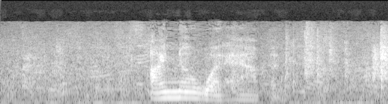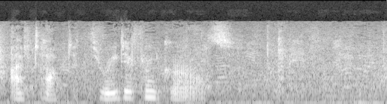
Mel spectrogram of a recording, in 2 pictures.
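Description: A second woman speaks firmly nearby.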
